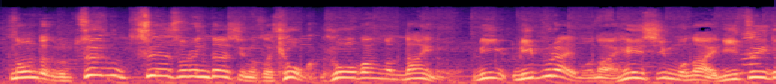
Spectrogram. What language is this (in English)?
Japanese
